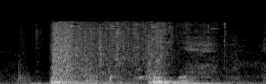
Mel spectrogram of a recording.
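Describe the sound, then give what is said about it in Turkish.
Window glass being smashed and a wooden chair being broken in a shabby room produce two loud, crashing bursts of shattering, about a second apart, each trailing off into scattered debris. “Ben şu iskemleyi kırarken siz de camı aşağı indirin”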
